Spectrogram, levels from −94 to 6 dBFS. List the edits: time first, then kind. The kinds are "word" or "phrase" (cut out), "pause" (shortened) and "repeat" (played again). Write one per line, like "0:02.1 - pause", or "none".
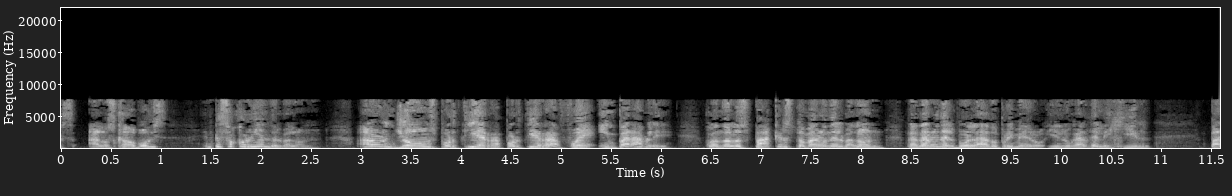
none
